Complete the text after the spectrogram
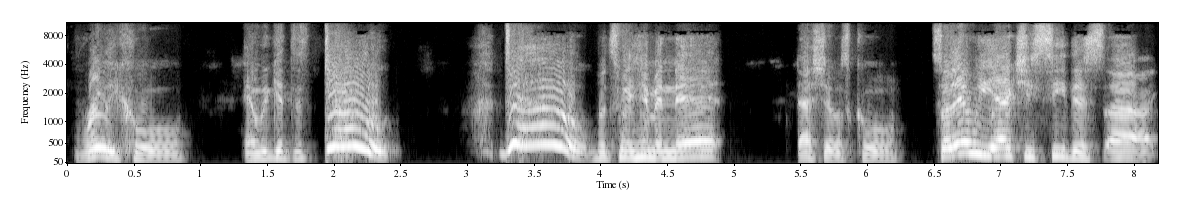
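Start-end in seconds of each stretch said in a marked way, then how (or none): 1.9-4.0 high, loud drawn-out call; two buddies yelping at each other; hammed-up high yelp; mock exclamation. Imitating exchange between friends.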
